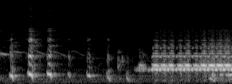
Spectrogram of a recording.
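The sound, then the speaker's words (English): A house phone rings: a quick run of chirpy electronic bursts gives way to a steady, buzzy ringing tone that holds loudly to the end, with no talking. “Who has a fucking house phone that people call?”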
